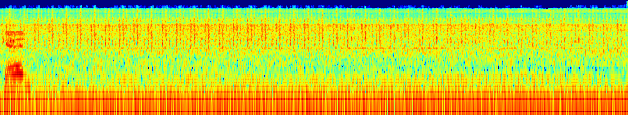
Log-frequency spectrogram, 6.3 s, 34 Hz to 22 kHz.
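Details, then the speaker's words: 1955 Willys CJ5 Jeep, 506 miles since engine rebuild, after gasket repairs, new exhaust, throttle return spring set and idle raised: low, even, quiet idle with a soft steady beat and no knock or tick, normal idle. "These motors sure are quiet, aren't they?"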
